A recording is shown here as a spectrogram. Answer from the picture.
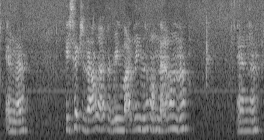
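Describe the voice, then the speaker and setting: With noticeable background noise and audible room echo, a woman speaks in a high, monotone voice at a fairly quick pace, broken by long, frequent pauses. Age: 90s. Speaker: grandmother showing family photos. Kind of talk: casual reminiscing. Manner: halting.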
